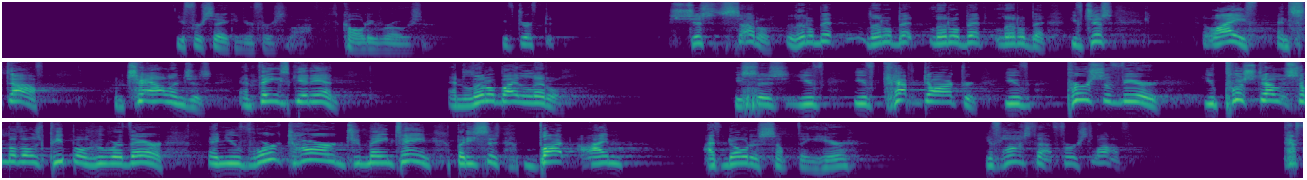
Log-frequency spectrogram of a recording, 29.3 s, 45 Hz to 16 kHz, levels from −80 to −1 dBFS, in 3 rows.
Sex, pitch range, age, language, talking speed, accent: male, 205-260 Hz, 50-69, English, 155 wpm, American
